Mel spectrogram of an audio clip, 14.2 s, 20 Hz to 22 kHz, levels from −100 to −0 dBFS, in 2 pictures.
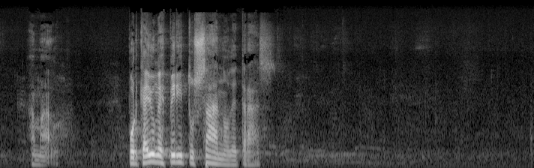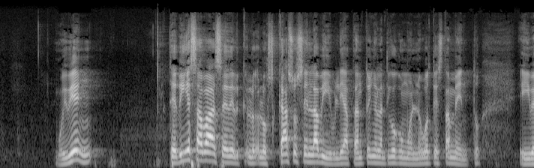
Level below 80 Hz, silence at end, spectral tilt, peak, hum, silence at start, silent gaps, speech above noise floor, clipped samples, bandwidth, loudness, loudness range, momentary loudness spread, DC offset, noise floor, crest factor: -64 dBFS; 0 s; -2.5 dB/octave; -4 dBFS; none; 0.4 s; none; 43 dB; under 0.1%; 17 kHz; -23 LUFS; 8 LU; 22 LU; under 0.1%; -67 dBFS; 22 dB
